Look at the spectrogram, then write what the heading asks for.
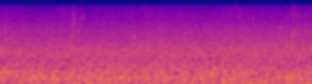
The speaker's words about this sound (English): Man, I just went off the path a little bit down to this creek, and now there's just like a log. It's dark and this thing is wet.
